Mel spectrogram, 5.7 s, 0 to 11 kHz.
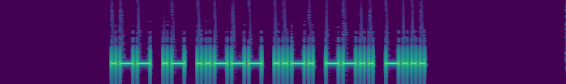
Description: Morse code, heard as a keyed tone, about 28 wpm, 700 Hz. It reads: WA2FZB
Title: Call Signs - 28wpm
